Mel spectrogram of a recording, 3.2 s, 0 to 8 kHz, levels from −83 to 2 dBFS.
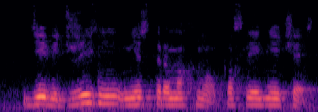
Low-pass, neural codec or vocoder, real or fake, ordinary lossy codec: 7.2 kHz; none; real; Opus, 32 kbps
